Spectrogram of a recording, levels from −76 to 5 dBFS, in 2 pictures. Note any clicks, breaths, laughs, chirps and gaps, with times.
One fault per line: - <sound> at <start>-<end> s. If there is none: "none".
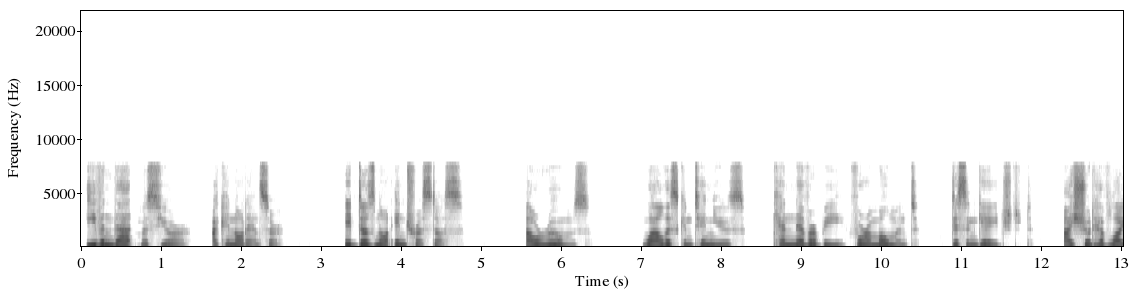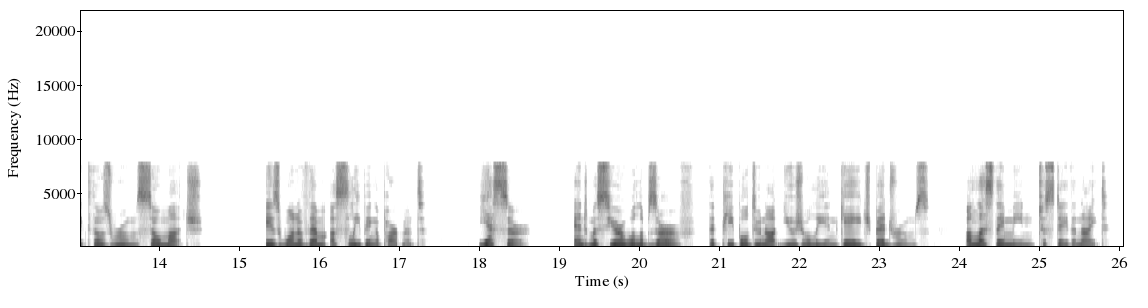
none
